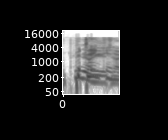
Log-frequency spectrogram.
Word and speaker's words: Patinkin: Patinka? How do you pronounce his last name? – Patinkin.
